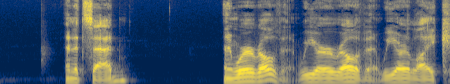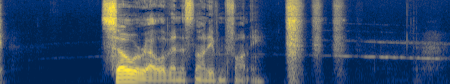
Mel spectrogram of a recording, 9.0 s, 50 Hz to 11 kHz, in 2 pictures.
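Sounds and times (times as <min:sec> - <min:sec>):
speech: 0:00.6 - 0:01.4, 0:02.2 - 0:04.6, 0:05.5 - 0:07.5
emergency vehicle siren: 0:04.8 - 0:06.4, 0:07.6 - 0:08.9.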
